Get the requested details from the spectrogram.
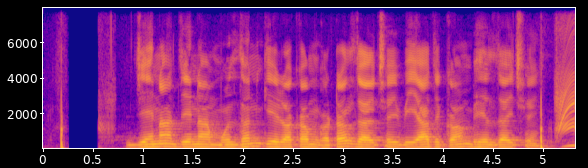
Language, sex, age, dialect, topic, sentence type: Maithili, male, 18-24, Eastern / Thethi, banking, statement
